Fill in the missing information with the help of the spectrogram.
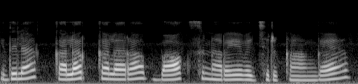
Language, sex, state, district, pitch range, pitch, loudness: Tamil, female, Tamil Nadu, Kanyakumari, 215-260 Hz, 230 Hz, -16 LUFS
